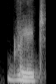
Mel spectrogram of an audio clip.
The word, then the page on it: great: Indian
